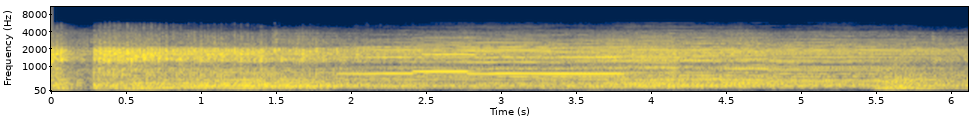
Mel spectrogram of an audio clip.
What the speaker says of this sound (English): The big gas engine took over where the wind dropped it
